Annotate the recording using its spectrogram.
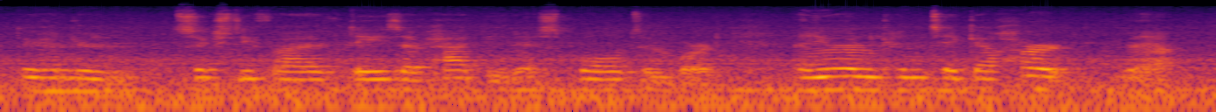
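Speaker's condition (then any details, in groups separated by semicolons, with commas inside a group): No condition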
